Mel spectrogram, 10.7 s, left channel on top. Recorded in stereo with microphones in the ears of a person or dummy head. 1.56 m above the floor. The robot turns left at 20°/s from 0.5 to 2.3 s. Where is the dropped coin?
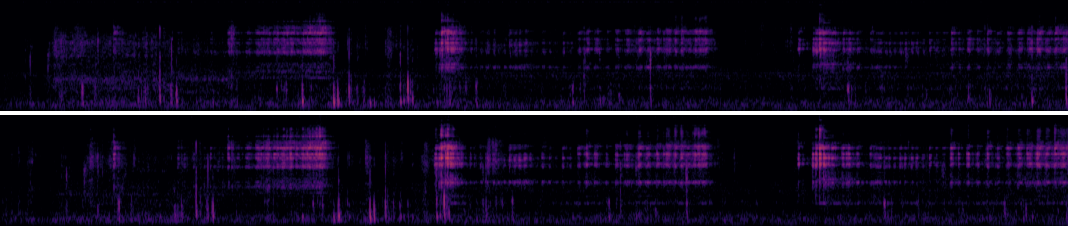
55° right (ahead or behind), 3 m; by 10.7 s 65° right (ahead or behind), 3 m.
